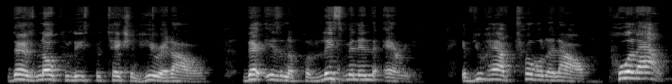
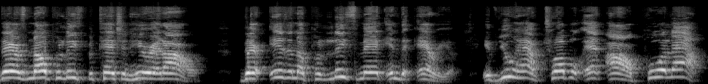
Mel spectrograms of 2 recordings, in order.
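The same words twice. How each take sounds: First: It is read flatly, without emotion. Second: It is read with urgent distress.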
